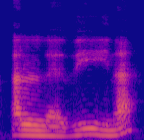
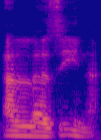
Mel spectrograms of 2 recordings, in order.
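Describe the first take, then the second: First: The middle consonant is a soft 'dh' sound. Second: The middle consonant is a buzzing 'z' sound. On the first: The speaker calls it right. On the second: The speaker calls it wrong.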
